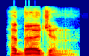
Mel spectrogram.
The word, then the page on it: habergeon: British English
